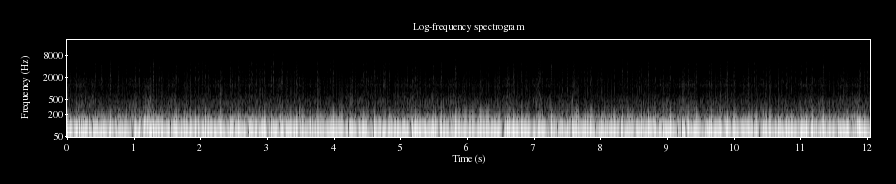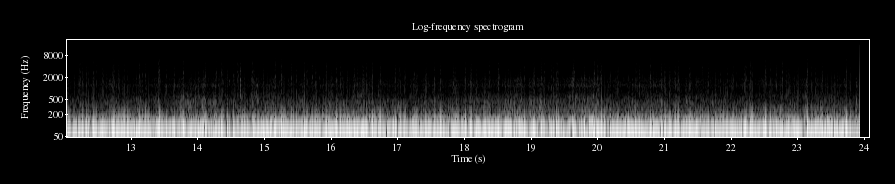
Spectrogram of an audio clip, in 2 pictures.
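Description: Steady, loud low rumble of wind and vibration on the microphone of a camera riding on a mountain bike, with a faint fine crackle of tyres rolling over a gravel track.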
